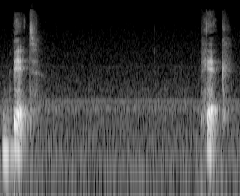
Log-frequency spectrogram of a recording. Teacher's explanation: this is a rather high vowel for American it so you'll want to lift your zygomatic arches that those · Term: short I, Short I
